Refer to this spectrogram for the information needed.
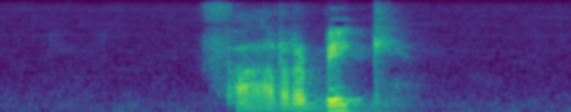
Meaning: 1. colored 2. colored (of skin color other than white) 3. chromatic
- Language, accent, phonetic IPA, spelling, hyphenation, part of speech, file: German, Austria, [ˈfaɐ̯.bɪç], farbig, far‧big, adjective, De-at-farbig.ogg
